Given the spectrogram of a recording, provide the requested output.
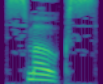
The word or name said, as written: smokes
